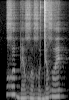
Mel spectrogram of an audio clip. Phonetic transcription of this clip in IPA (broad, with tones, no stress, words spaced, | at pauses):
ʁʷɪ˥˩ bɛ˩˧ ʁʷɪ˩˧ʁʷɪ˩ dɛ˨˥ʁʷɛ˦˥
